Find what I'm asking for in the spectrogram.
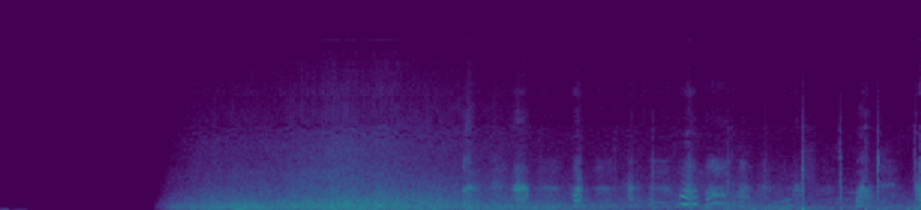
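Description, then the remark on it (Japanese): A steady wash of surf fills the scene, broad and continuous like waves rolling onto a beach, with faint voices and brief higher sounds flickering over it in the latter half. “ダメダメ、海に来たら海に入んなきゃ。”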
